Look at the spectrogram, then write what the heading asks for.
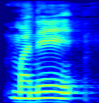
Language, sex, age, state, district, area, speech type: Kannada, male, 18-30, Karnataka, Tumkur, urban, read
